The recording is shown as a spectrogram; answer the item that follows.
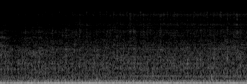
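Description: Volkswagen Jetta's engine idling: a steady low hum.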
